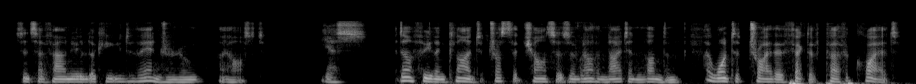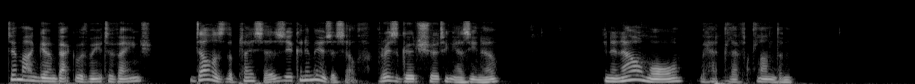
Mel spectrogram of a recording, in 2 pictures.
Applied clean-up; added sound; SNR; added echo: neural mask model DeepFilterNet 3.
